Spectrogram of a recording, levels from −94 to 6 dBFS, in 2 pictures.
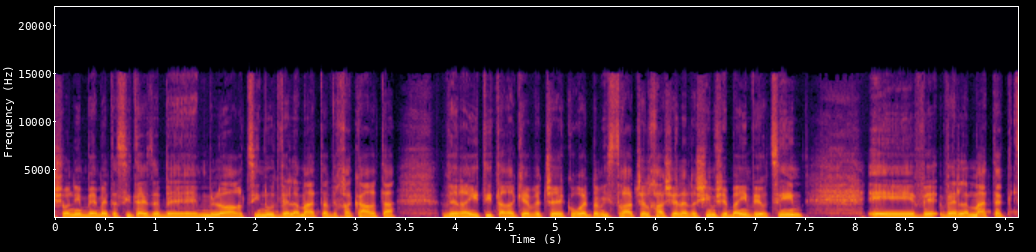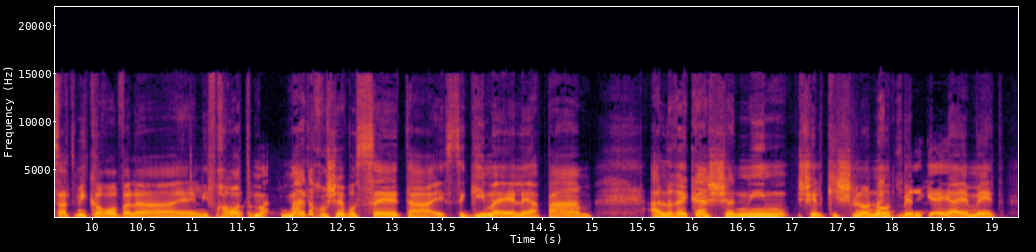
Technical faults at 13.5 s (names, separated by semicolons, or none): none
